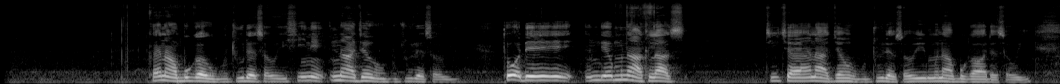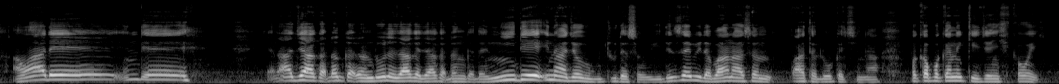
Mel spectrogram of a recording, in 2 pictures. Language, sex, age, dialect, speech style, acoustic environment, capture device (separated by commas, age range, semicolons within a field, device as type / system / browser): Hausa, male, 18-24, Nigeria - Nigerian Standard, happy; tired, appliances, mobile / Linux / Chrome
